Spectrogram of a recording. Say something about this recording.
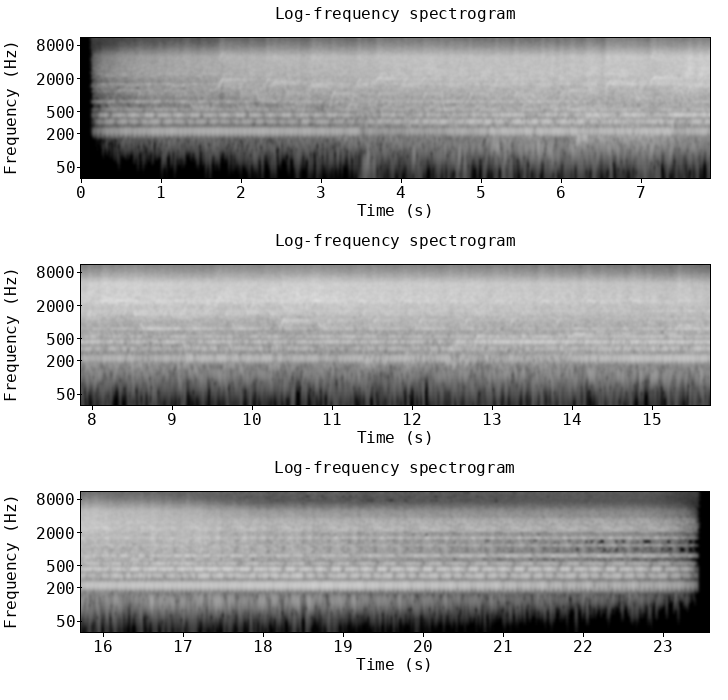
sound of the birds in SUN
future, radio, space, wave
